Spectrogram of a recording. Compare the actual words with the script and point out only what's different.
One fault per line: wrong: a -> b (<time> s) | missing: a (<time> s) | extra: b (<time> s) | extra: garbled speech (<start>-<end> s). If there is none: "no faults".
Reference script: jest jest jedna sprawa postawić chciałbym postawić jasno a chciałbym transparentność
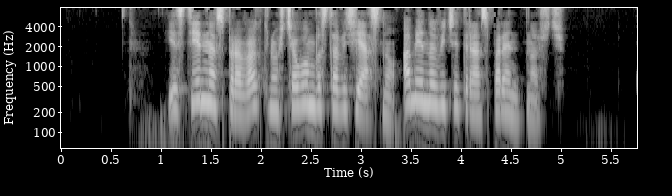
missing: jest (1.3 s)
wrong: postawić -> którą (2.0 s)
wrong: chciałbym -> mianowicie (3.5 s)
